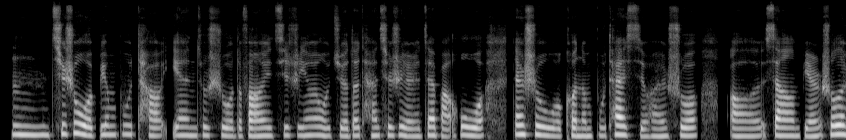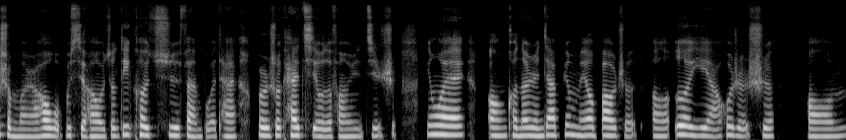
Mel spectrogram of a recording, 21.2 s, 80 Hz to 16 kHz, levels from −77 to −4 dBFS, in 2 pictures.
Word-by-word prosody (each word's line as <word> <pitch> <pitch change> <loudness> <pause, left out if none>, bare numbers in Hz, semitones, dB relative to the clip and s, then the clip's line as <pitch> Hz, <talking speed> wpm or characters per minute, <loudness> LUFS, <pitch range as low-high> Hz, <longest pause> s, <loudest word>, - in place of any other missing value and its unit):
嗯， 225 -1 0
其 250 +3 0
实 245 - -1
我 235 -5 +6
并 230 +2 -2
不 235 0 -4
讨 200 -3 -2
厌 210 -1 -1
就 210 +1 -4
是 210 0 -4
我 195 -1 +1
的 195 - -6
防 195 +1 +3
御 200 - -1
机 210 +2 -6
制， 210 0 -6
因 210 +1 -2
为 215 - -2
我 205 -2 -1
觉 195 0 -3
得 205 +2 -1
它 205 0 -3
其 210 +1 -3
实 215 +1 -1
也 190 -2 0
是 190 - -4
在 210 +2 +3
保 185 -3 -1
护 215 +2 0
我， 200 -1 +3 0.3
但 235 0 +4
是 235 0 +1
我 200 -3 +2
可 200 +2 +1
能 195 0 -1
不 200 +1 -8
太 225 +2 +5
喜 220 -3 -5
欢 190 +1 -3
说 205 0 0 0.4
呃， 190 0 -1
像 200 -2 +3
别 195 -1 -2
人 190 +2 0
说 230 +1 +5
了 235 - +7
什 210 -4 0
么， 185 0 -2
然 180 0 -3
后 200 +1 +5
我 195 - 0
不 205 0 -6
喜 200 -1 -2
欢， 185 0 0
我 185 0 0
就 195 +2 -3
立 225 +3 -1
刻 220 0 +2
去 210 0 -2
反 200 -3 -1
驳 185 0 -7
他， 185 -1 -3 0.2
或 210 - +3
者 205 - +5
说 205 0 +1
开 210 0 +4
启 200 -1 -2
我 185 - 0
的 180 - -2
防 185 0 -3
御 185 0 -6
机 195 0 -6
制。 - - -8 0.3
因 235 0 0
为， 225 -1 +5 0.3
呃， 205 -1 +1
可 210 0 -1
能 200 +1 +2
人 200 -1 +1
家 215 0 +3
并 235 +2 -5
没 210 -2 -2
有 210 0 +2
抱 205 0 +3
着， 185 -3 -10 0.2
呃， 195 -1 -3
恶 230 -1 +4
意 200 -1 -1
啊， 185 -2 -3
或 220 +3 -2
者 195 -2 -4
是， 195 -1 -3 0.4
呃， 185 0 -1
205 Hz, 265 characters per minute, -23 LUFS, 195-215 Hz, 0.4 s, 了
